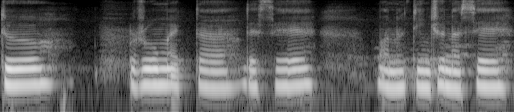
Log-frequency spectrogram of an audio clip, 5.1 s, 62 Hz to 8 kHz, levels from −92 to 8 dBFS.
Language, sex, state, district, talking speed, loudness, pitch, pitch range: Nagamese, female, Nagaland, Dimapur, 95 wpm, -16 LUFS, 190 Hz, 185-200 Hz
